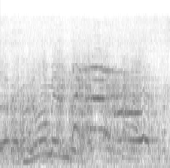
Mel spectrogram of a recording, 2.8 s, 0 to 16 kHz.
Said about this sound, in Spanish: Ha ganado 325 peleas. Eh, y todo ha salido airoso. Óyeme, ¿325 peleas? Sí, hombre. ¿De verdad? Hombre, este gallo es descendiente directo del gallo que le cantó a San Pedro.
